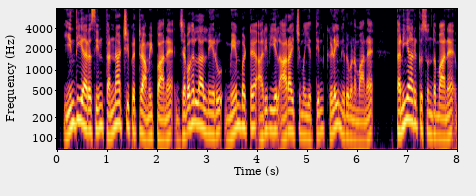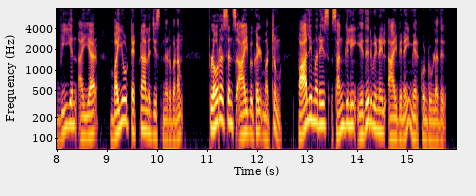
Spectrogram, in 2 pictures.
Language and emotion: Tamil, neutral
